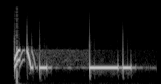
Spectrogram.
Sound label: super notification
